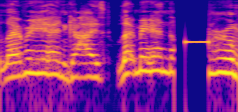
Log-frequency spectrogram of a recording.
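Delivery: high acted shout through a door; demanding yell. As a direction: imitate someone yelling to be let in. Locked-out man demands entry, retold.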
